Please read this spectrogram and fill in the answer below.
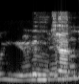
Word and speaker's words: युञ्जन्न: Mataji, this will be pronounced as yuñjann evam, Yeah, but it is written double N, so yuñjann. yuñjann.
